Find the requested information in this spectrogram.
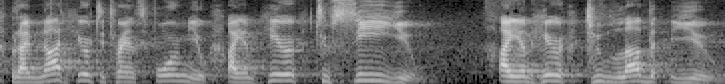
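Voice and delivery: normal talking voice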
